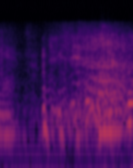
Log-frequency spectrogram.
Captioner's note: Don chuckles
